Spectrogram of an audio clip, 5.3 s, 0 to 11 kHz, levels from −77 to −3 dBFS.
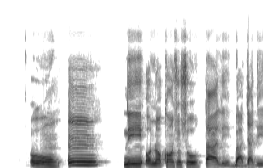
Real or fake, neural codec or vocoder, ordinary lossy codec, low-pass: real; none; none; 9.9 kHz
